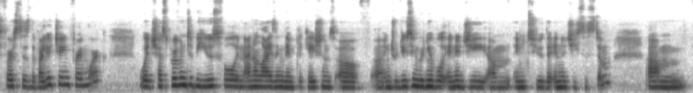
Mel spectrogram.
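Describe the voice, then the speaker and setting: A young woman from Bulgaria, a graduate student, giving a recorded research presentation in a formal, measured way with frequent fillers. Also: medium pitch, creaky, a little mellow.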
